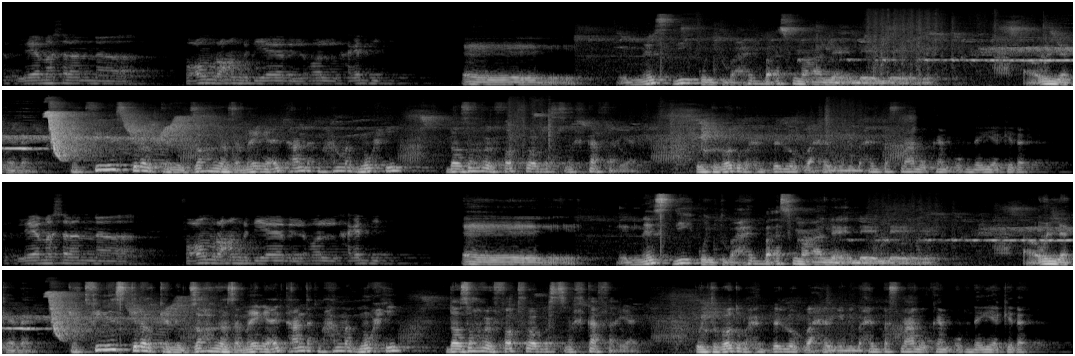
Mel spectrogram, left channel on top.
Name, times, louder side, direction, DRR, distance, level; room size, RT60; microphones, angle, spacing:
voice 1, 0.0-1.3 1.8-3.8 12.0-12.4, right 4 dB, 40° right, 1 dB, 2.8 m, -38 dB
voice 2, 4.6-5.8 6.1-9.4 9.8-11.1 11.4-21.1, right 3 dB, 85° right, 7 dB, 0.9 m, -28 dB
sound 1, 5.7-19.9, left 5 dB, 65° left, 1.3 m, -33 dB
28.0 x 16.0 x 6.3 m, 1.1 s
head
